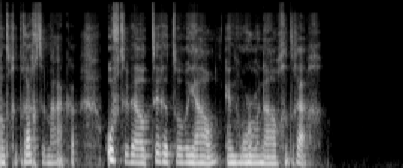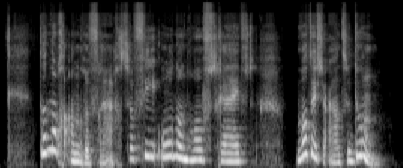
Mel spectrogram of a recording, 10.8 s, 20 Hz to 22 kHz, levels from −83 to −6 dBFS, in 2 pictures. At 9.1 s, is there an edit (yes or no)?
yes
